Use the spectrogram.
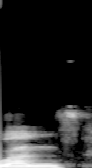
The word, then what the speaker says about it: one: help our very little ones um straight away when they see that word one rhymes with sun Shu rhymes with zoo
